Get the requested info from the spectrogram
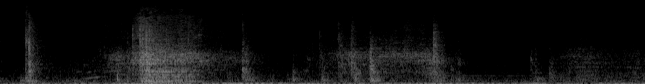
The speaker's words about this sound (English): So I stumbled upon this fire door. It was like on an evening. There was nobody in the building, which allowed me to get these very subtle brushing sounds from the door.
